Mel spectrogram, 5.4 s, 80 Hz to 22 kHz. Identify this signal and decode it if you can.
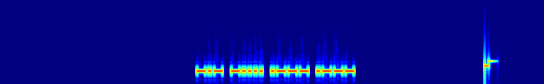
Morse code, heard as a keyed tone, about 41 wpm, 700 Hz. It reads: K6JJ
